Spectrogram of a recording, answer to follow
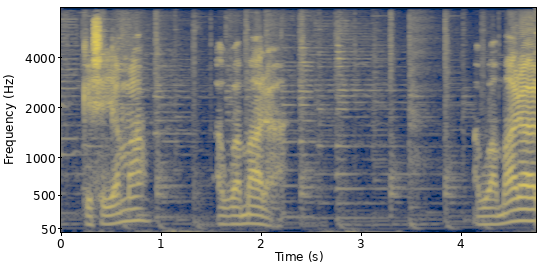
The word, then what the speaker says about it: Aouamra: se llama agua mar agua amara le digo yo ellos pronuncian aguanta aguanta o algo parecido del óleo tal como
